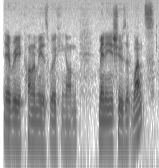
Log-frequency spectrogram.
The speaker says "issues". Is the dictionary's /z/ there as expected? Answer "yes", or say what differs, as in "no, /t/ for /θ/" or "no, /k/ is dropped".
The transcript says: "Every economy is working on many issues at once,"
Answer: yes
